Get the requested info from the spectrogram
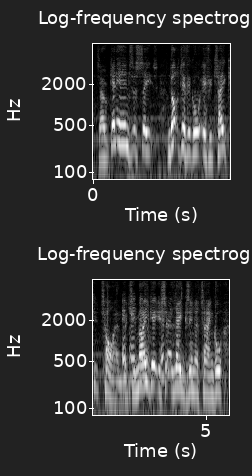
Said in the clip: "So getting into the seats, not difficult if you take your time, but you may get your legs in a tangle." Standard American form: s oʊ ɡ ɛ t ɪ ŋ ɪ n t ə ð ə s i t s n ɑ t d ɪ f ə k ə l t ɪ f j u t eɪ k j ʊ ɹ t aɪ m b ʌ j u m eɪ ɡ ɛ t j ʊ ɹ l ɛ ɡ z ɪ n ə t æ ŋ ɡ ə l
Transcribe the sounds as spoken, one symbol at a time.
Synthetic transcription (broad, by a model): s oʊ ɡ ɛ t ɪ ŋ ɪ n t ə ð ə s i t s n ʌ t d ɪ f ə k ə l t ɪ f j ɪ t eɪ k j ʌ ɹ t aɪ m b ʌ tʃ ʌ m eɪ ɡ ɛ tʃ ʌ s l ɛ ɡ z ɪ n ə t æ ŋ ɡ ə l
